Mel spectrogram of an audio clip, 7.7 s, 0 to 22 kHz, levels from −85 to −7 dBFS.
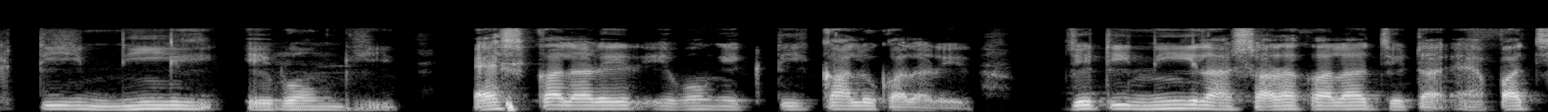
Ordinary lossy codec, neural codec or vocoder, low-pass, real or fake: none; none; none; real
